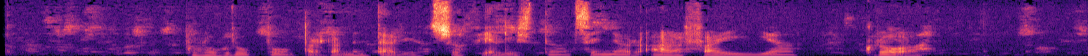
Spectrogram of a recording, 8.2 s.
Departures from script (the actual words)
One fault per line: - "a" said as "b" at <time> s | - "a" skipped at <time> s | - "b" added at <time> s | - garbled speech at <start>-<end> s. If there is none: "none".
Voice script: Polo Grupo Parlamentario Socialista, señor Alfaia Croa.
none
